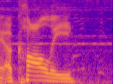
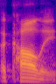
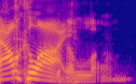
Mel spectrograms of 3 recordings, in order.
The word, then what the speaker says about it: Akali: Cal, how did you used to pronounce Akali? I'm curious. Alkali. Alkali was was my go-to.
